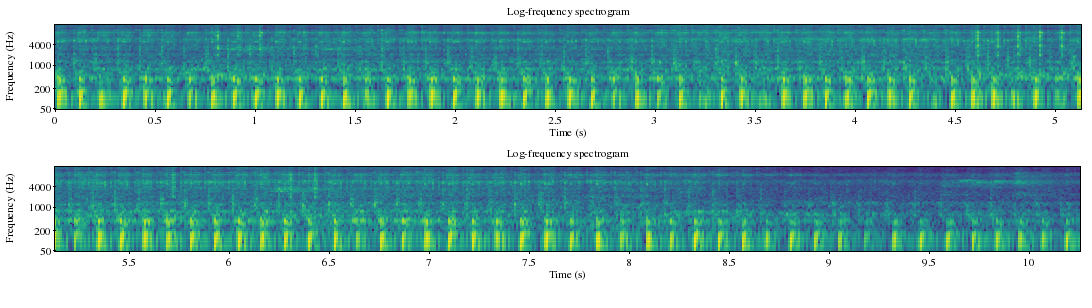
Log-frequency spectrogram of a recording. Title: Gixxer timing chain noise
